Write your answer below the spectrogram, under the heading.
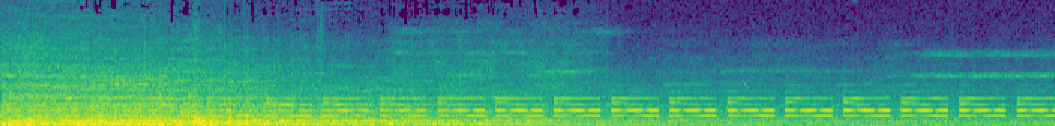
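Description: Freight train's cars rolling past, the rumble of steel wheels on rail fading as the end of the train moves away. Under it, a railway grade-crossing warning bell rings steadily, about one and a half strikes a second, and stands out more plainly as the train noise dies down.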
